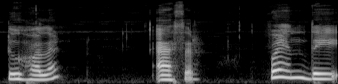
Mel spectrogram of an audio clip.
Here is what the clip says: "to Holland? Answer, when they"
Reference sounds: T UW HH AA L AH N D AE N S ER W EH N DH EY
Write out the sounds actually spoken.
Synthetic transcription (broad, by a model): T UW HH AA L AH N D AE S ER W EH N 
